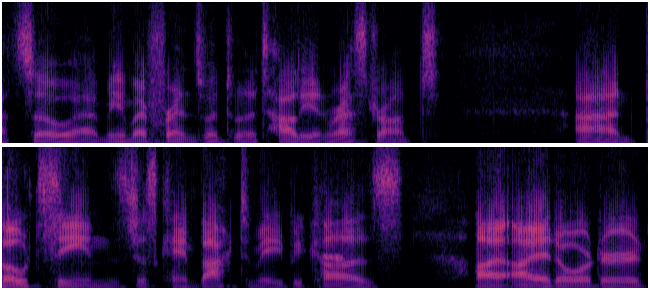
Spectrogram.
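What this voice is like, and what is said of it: Lilting Irish accent. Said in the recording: “my lyrical accent, I am from Ireland”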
